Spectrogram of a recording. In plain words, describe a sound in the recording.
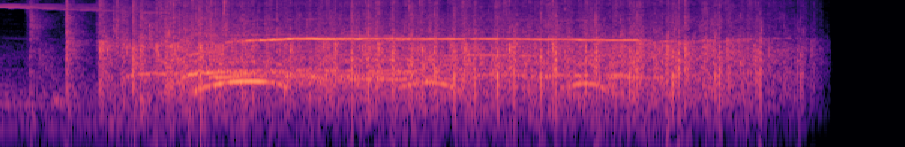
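A large audience applauds and cheers loudly in a big hall.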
